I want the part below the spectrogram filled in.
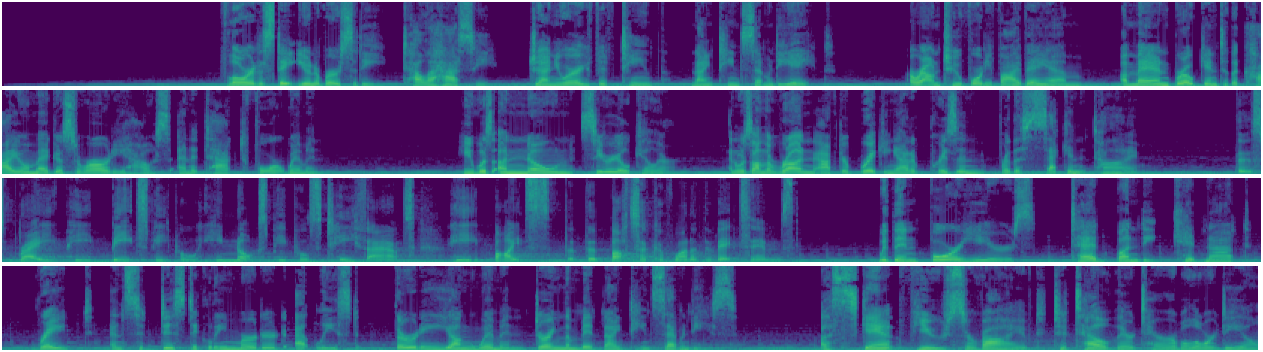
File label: promo; Spanish - Spain (Castilian)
